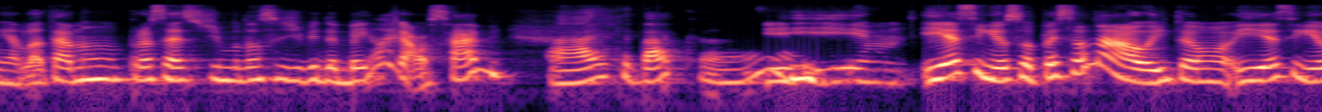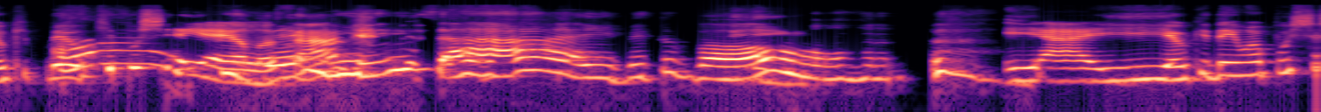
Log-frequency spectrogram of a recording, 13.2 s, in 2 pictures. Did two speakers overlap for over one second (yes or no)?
yes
